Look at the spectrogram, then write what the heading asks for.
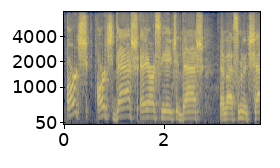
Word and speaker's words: Arch: there's a there's an old metal band called arch enemy but there was a long-standing fight if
